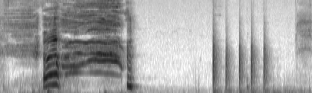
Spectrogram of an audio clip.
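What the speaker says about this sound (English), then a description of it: "There's somebody at the door." Five quick, sharp knocks on a door sound close by, coming right after a wailing, screaming vocal sound, with quiet between them.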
